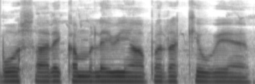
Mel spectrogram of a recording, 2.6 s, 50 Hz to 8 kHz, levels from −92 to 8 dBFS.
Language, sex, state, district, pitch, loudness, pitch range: Hindi, male, Uttar Pradesh, Shamli, 125 Hz, -17 LUFS, 120-125 Hz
